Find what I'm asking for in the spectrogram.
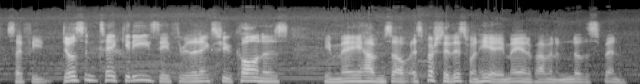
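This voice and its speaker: A man's voice: mid-range voice, fast talker, soft background music. A man giving live motorsport commentary, calling the race play-by-play and explaining the moves as they unfold. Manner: running play-by-play with explanatory asides. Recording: muffled, noisy, engine sounds behind.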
